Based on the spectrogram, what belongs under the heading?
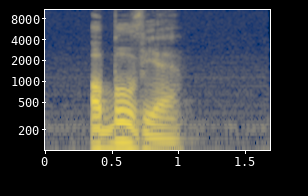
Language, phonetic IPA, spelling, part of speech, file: Polish, [ɔˈbuvʲjɛ], obuwie, noun, Pl-obuwie.ogg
